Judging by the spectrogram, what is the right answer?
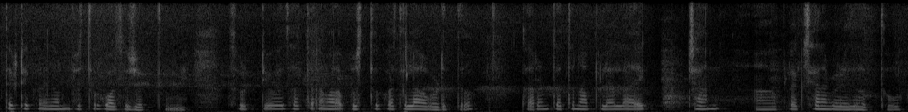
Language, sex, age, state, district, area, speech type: Marathi, female, 18-30, Maharashtra, Satara, urban, spontaneous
